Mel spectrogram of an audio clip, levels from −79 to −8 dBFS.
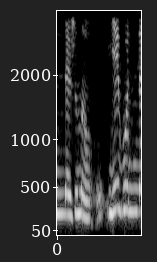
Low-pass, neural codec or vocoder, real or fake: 3.6 kHz; none; real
